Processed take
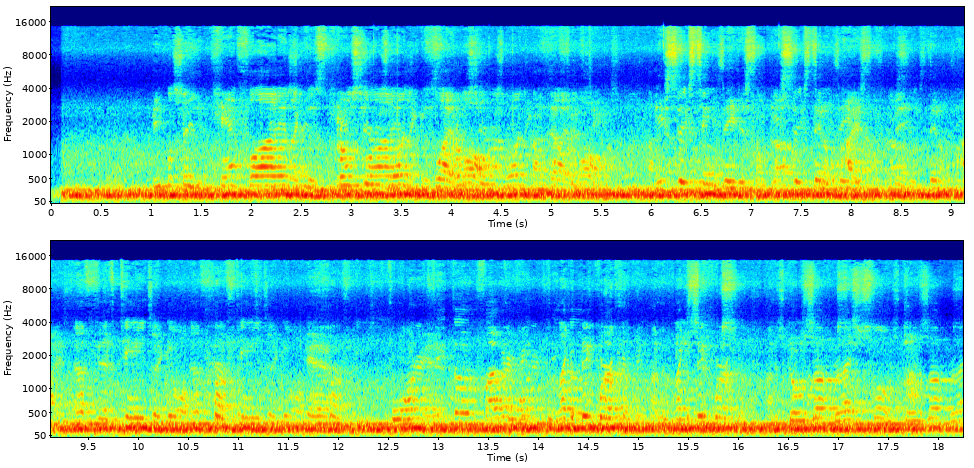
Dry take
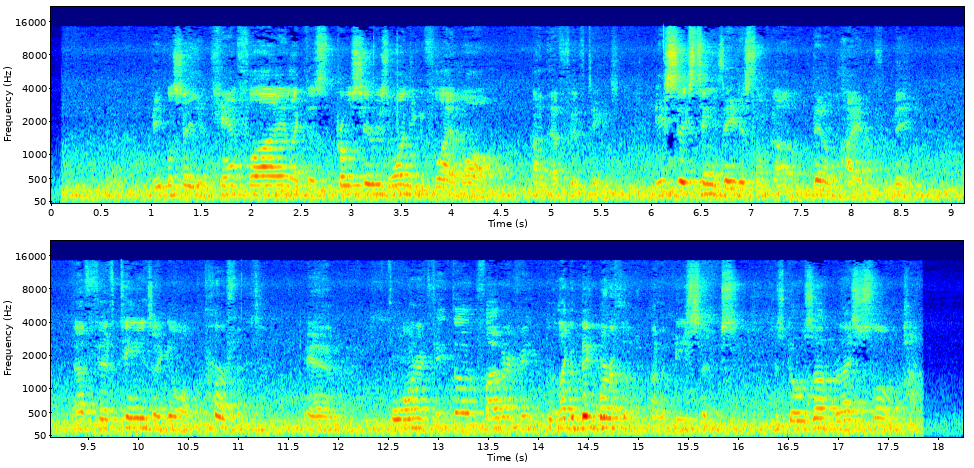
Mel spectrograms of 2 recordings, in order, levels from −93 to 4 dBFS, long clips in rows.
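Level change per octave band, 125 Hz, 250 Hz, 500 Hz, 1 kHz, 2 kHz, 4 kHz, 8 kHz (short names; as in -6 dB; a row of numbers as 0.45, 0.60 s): +18.0 dB, +16.5 dB, +1.5 dB, +8.0 dB, +6.0 dB, n/a, +5.0 dB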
